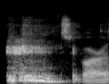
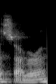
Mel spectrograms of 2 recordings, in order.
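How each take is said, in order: First: Sagara said slowly as suh-GAR-uh; stress on second syllable. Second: Sagara said as SAH-guh-ruh; stress on first syllable. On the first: Game master tries the name Sagara, stressed on GAR. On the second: Game master corrects the name Sagara, stressed on SAG. GM settles on the name's pronunciation. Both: Shown as a demonstration.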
